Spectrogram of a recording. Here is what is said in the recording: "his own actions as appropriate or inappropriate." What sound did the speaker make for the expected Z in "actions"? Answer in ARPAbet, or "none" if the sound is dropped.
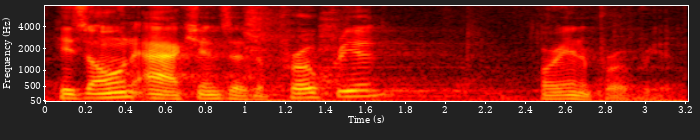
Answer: Z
